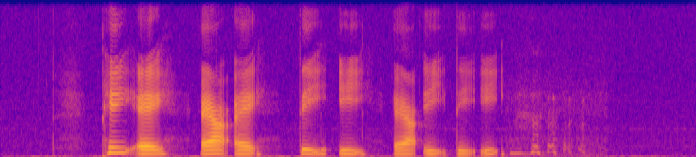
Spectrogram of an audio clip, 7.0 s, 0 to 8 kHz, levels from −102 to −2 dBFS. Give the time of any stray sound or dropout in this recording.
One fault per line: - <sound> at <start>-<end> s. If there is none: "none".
- laugh at 5.1-5.9 s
